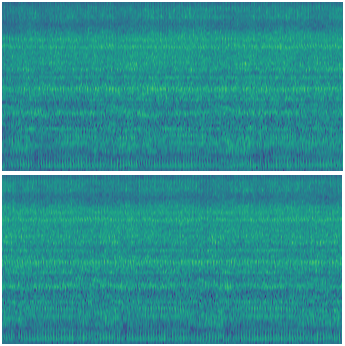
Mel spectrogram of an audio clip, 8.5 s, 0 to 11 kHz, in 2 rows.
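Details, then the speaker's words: Harbor Freight 1800-watt generator cold-started at 15 below, on full run with no choke: loud, steady petrol roar with only slight speed unevenness; the cold hunting is easing as it warms. "That's full run now. No choke whatsoever. And until it really warms up, folks, it's going to keep hunting."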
